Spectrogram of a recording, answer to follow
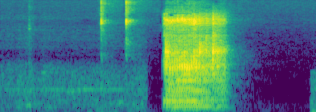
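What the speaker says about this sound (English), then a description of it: "Why are you playing fart noises?" A played fart noise sound effect, one loud buzzy blast of about a third of a second, preceded by faint background sound and a couple of small clicks.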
